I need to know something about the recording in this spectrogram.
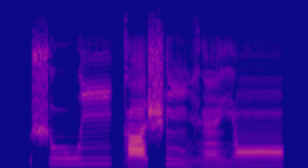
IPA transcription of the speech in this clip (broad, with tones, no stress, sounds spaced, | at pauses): ʃ u˦ w iː˦ ɡ a˨ ʃ ĩ˦˨ ɣ ɛ̃˨ j ɔ̃˧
